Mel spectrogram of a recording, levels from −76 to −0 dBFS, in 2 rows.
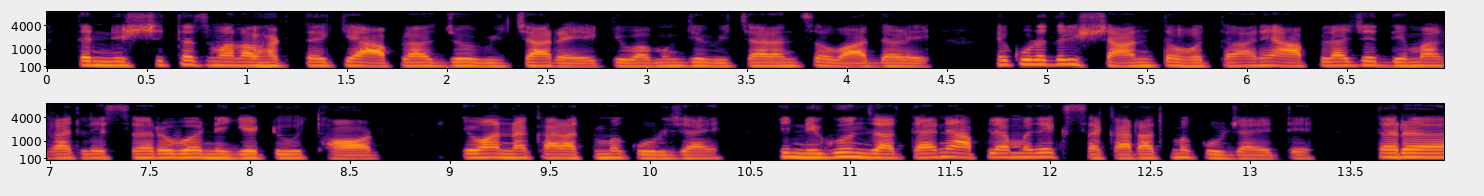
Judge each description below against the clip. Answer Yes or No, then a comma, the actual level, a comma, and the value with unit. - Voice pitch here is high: No, medium, 140 Hz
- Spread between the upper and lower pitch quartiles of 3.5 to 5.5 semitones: No, average, 2.7 semitones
